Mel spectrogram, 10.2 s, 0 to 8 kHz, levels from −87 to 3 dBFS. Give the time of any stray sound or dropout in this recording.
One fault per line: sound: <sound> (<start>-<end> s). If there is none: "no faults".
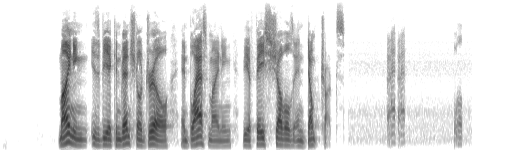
sound: laugh (7.7-8.1 s)
sound: laugh (9.1-9.3 s)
